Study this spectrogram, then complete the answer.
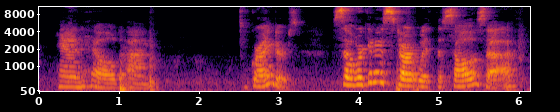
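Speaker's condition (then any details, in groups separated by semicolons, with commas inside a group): No condition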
